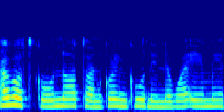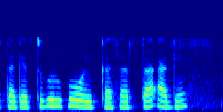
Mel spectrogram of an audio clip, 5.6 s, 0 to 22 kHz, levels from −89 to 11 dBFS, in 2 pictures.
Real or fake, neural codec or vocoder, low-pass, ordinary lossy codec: real; none; 5.4 kHz; Opus, 32 kbps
